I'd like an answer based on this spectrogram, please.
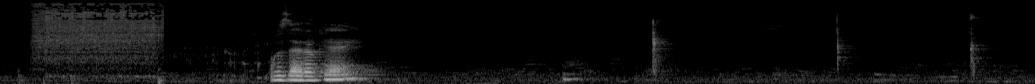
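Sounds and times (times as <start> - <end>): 
water from a tap washing down a sink drain: 0.3 - 2.8
speech: 2.7 - 3.7.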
